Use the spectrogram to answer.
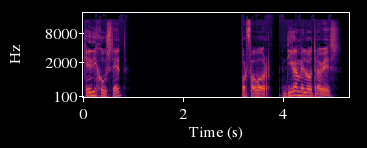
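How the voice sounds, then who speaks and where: Male phrasebook reader, very slow and clear, dry close sound. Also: mid-range voice, darkish tone, no room sound. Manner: slow, deliberate, pausing after each phrase. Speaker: language course speaker. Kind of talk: reading language-course phrases.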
